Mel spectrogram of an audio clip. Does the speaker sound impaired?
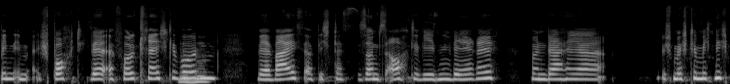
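Yes: deafness; deaf since birth, diagnosed by brainstem audiometry, suspected oxygen lack from cord around neck at birth; hearing aids worn in training, removed for deaf competitions, counts score aloud, uses hand signs; speaks very clearly, spoken language learned via early intervention, mother, Aachen deaf kindergarten, balloons.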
